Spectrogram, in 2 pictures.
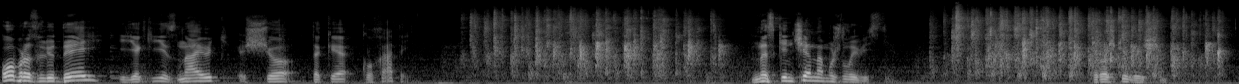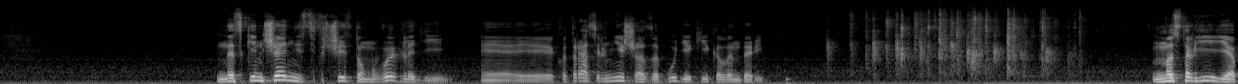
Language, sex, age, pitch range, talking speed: Russian, male, 50-69, 105-150 Hz, 55 wpm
